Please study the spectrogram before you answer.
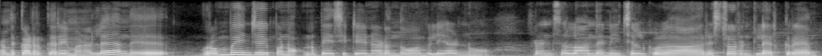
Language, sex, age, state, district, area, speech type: Tamil, female, 30-45, Tamil Nadu, Dharmapuri, rural, spontaneous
